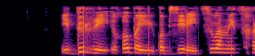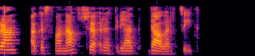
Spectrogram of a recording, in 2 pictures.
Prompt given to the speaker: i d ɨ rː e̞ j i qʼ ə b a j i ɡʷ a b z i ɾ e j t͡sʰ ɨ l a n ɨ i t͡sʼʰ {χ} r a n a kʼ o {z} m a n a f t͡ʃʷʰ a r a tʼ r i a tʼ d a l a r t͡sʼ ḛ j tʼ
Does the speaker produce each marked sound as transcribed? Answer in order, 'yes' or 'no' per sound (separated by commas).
yes, no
